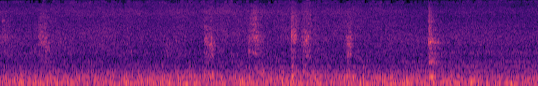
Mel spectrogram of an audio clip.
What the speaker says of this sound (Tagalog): gigisahin na natin unahin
